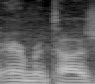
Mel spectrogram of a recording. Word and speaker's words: Hermitage: we're at one of my favorite venues the Duke Mansion at uh 400 as GPS says Hermitage or Hermitage if you don't pronounce the h they only host 25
